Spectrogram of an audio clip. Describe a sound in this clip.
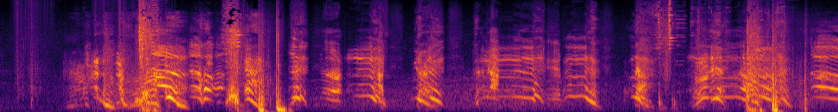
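A young man grunts and cries out with strain.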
